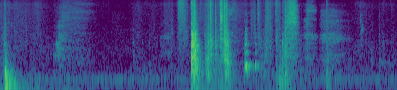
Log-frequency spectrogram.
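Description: A wooden stool scrapes and knocks on the floor.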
